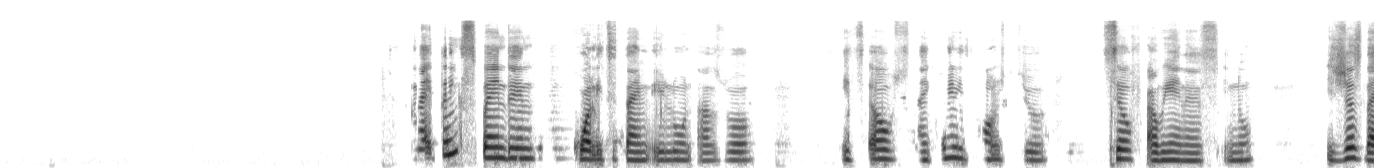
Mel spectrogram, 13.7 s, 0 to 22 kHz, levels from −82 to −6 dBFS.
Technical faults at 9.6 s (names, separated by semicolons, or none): none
